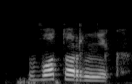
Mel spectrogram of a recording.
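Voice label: "воторник", Komi, female; audio dict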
